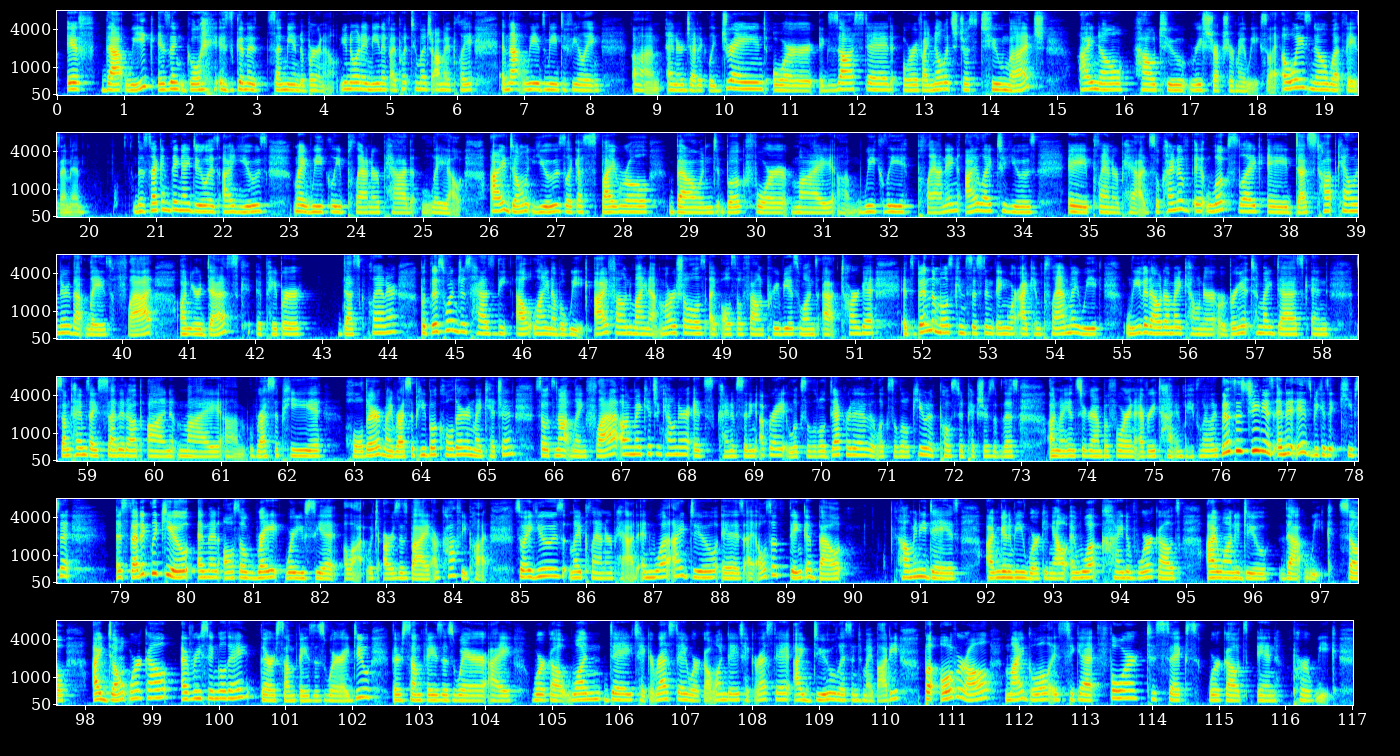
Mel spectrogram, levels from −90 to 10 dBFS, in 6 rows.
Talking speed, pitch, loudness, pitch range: 170 wpm, 200 Hz, -21 LUFS, 185-225 Hz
